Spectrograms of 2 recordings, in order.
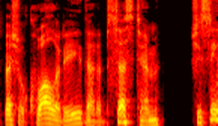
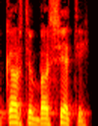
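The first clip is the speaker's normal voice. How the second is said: put-on heavy Russian accent; 3 semitones higher than usual. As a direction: say "Carter Barsetti" in a thick Russian accent. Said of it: "A heavy Russian accent came over the line".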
